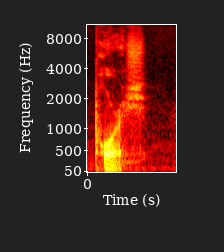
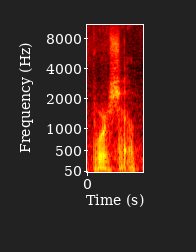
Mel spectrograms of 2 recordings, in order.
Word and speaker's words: Porsche: It, Tesla actually tied for the best road test score from Consumer Reports with Porsche. – It's actually pronounced Porsche, but still.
